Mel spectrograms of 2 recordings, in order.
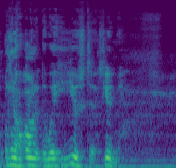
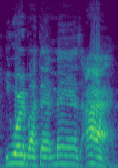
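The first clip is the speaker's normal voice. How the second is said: ordinary delivery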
